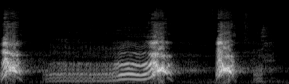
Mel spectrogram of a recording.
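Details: A pet bird, Casper, imitates a dog in a bark-off with a dog, giving three gruff, bark-like bursts, the middle one drawn out with a rising, whining tone; he loves being barked at by dogs.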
